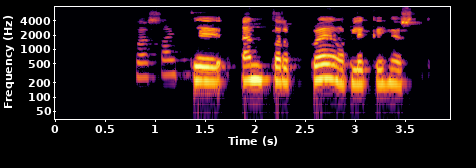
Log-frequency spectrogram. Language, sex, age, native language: Icelandic, female, 50-59, Icelandic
